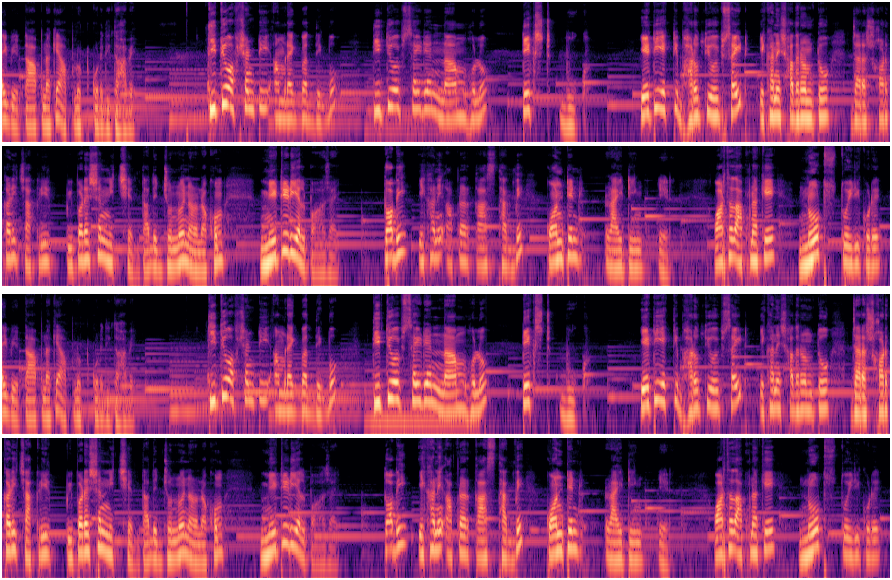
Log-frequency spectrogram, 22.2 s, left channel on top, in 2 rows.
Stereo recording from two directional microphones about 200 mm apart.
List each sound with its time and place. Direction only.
0.0 s speech: 5° right (ahead or behind)
2.6 s speech: 5° right (ahead or behind)
10.6 s speech: 25° right (ahead or behind); by 16.1 s 5° left (ahead or behind)
16.3 s speech: 20° right (ahead or behind); by 22.1 s 5° left (ahead or behind)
